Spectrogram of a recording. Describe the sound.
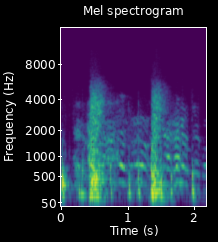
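Two loud gunshots ring out in a radio drama shootout in which a man is wounded in the arm. Each is a sharp, booming burst that trails off, with voices heard between and around them.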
